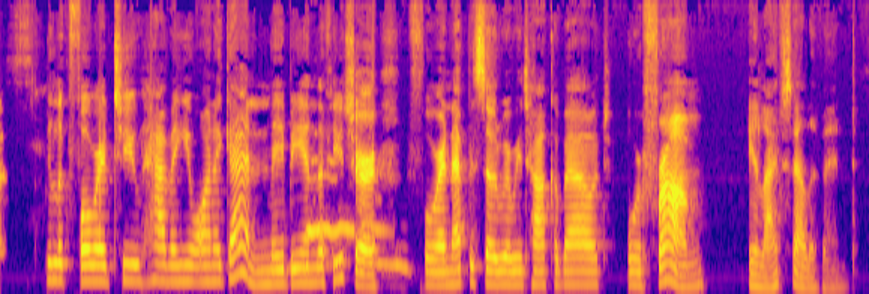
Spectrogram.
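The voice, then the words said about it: Sultry, seductive voice. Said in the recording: “I put on my sexy voice for it”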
